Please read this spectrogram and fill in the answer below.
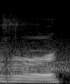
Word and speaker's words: Favre: Well, Brett Favre reverses the V and the R. Favre.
